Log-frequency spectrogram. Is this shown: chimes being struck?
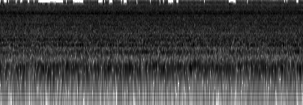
no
